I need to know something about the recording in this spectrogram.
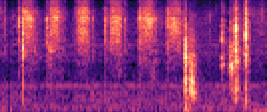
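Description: Makeup setting spray being misted from a pump bottle in a quick run of short sprays, several a second.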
